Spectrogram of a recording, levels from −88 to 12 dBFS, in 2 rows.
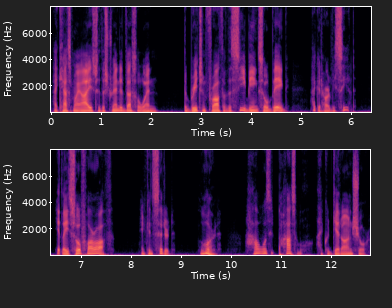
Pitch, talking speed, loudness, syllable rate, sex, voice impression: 105 Hz, 190 wpm, -21 LUFS, 5.2 syllables/s, male, masculine, adult-like, slightly thick, sincere, slightly friendly, slightly wild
